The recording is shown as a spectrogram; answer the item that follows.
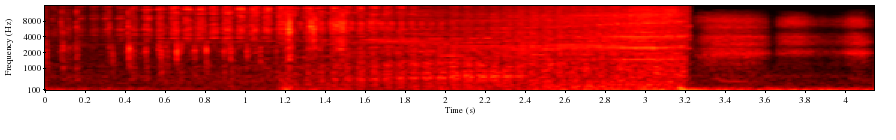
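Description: Computer keyboard typing, a quick run of clicks, for about a second. Then a hit and a horror-trailer swell of noise and music rising steadily for about two seconds before it cuts off sharply.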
